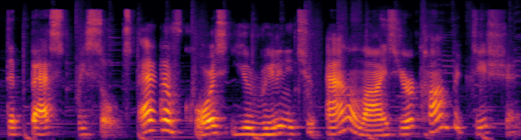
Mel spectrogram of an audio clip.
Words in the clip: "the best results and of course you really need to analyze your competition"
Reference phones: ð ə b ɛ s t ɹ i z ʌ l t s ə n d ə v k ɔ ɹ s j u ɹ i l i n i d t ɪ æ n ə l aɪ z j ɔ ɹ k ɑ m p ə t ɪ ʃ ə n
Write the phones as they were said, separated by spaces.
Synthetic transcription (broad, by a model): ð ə b ɛ s t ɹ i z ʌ l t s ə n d ə v k ɔ ɹ s j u ɹ i l i n i d t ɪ æ n ə l aɪ z j ɔ ɹ k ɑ m p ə t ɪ ʃ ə n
